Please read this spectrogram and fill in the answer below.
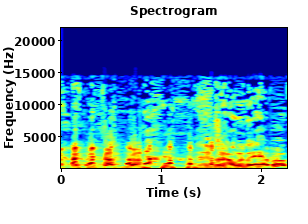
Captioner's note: laughter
